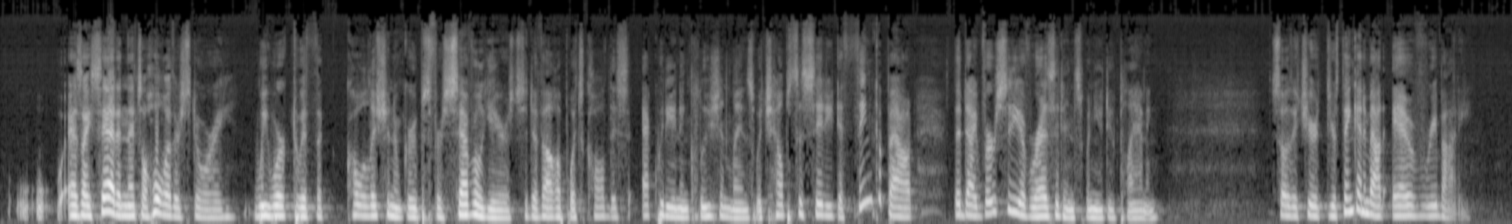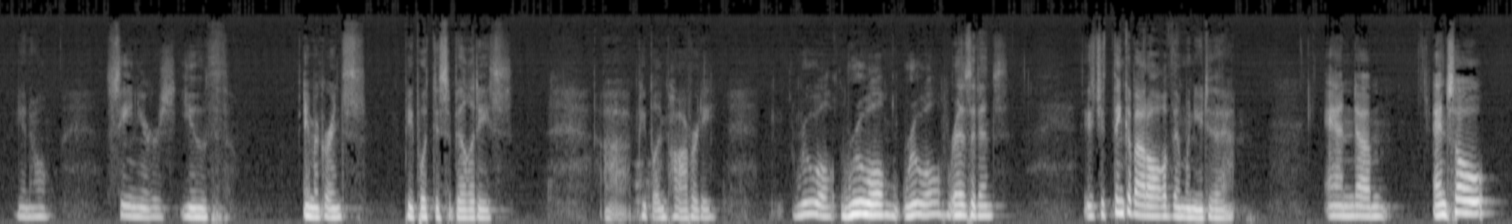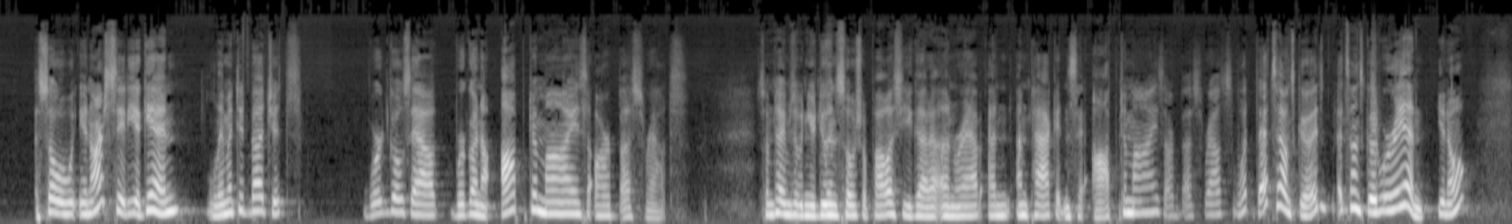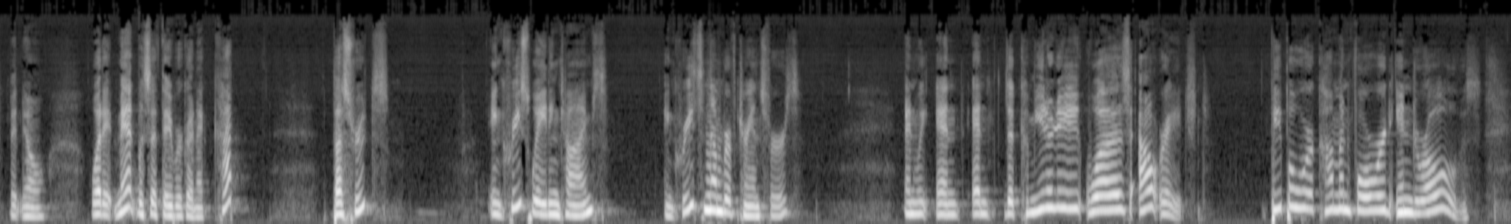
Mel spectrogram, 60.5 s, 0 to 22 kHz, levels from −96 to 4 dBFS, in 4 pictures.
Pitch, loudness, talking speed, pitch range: 175 Hz, -14 LUFS, 160 wpm, 155-210 Hz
